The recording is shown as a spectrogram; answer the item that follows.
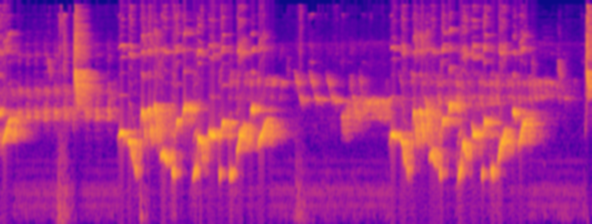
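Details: White-rumped shama of the murai pastol type singing to goad other birds: two fast, dense bursts of varied whistles and trills with a quieter gap between them and a few sharp clicks.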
